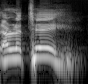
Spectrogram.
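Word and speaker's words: arete (ἀρετή): In the Greek, it's pronounced arete.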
